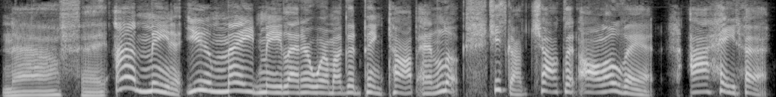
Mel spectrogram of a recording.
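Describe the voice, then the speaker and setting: A man's voice: high-pitched, very animated, a little slow, clean tone, no echo, voice pushed up. A man voicing a bossy, indignant older sister, a girl in a children's audiobook. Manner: indignant, snippy.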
